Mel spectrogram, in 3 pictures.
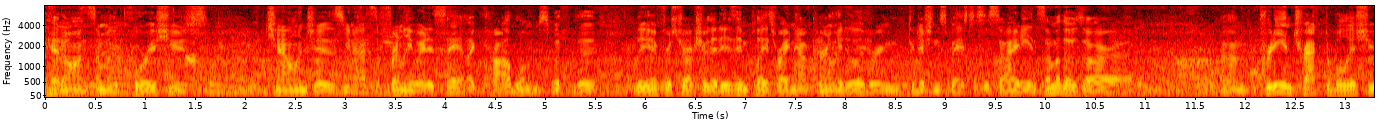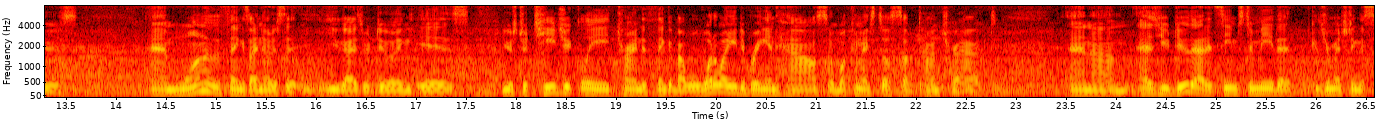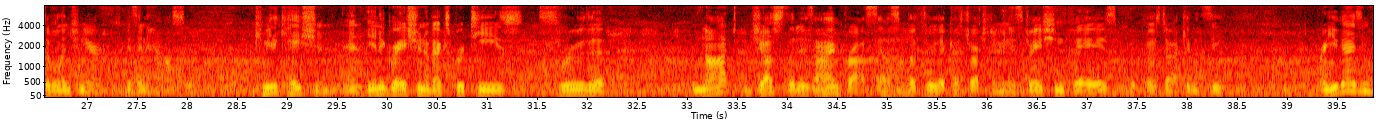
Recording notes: Live from the Texas Society of Architects 2017 Expo and Convention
